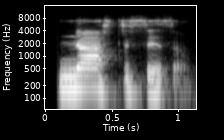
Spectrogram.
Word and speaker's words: Gnosticism: looking word isn't it don't pronounce the g gnosticism okay what is gnosticism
